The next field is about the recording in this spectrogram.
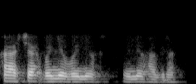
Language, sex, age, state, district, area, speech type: Kashmiri, male, 30-45, Jammu and Kashmir, Shopian, urban, conversation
